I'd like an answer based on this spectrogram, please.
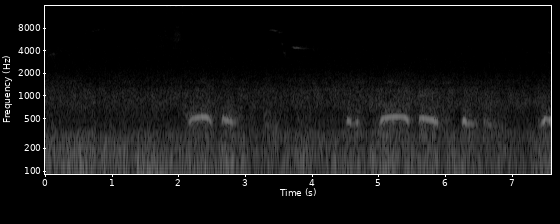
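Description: Wood pigeon cooing faintly: a run of low, soft coos, some drawn out and some short, starting about two seconds in.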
